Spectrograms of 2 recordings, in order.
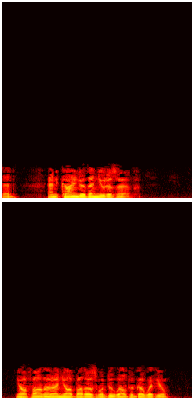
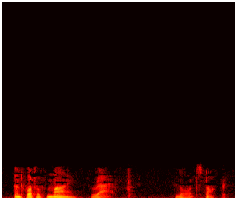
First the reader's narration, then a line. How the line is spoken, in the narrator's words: She asked softly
